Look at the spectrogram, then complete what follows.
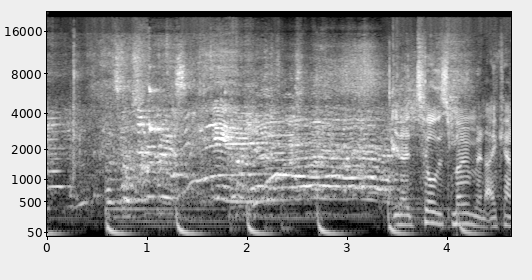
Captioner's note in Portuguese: Gritos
